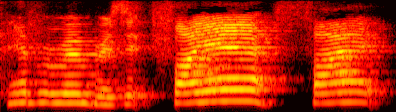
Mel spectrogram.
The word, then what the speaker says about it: Fage: Fire. It's spelled Fage, but it says on the side Faye.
